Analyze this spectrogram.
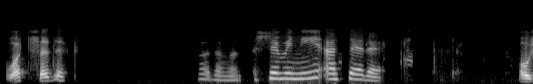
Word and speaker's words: Shmini Atzeret: Shmini Atzeret. Oh, Shmini Atzeres. Yes. Okay, the way you pronounce it, Shmini Atzeret.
